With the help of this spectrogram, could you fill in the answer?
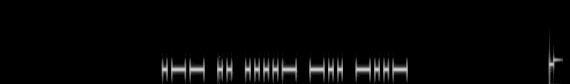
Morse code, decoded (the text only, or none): WI4DX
